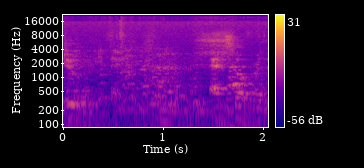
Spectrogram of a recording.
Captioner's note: audience laughs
